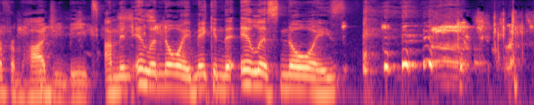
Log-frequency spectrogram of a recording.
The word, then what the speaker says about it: Illinois: for the Navy, and I pronounced Illinois as Illinois with an S. Yeah. Yeah. And I was like, what are you talking about? It's Illinois, Marky.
